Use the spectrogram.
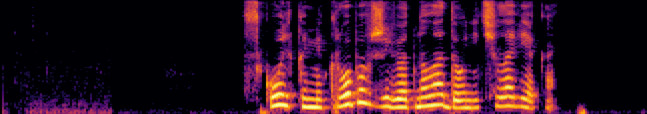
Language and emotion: Russian, neutral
